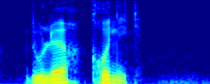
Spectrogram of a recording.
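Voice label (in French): "douleur chronique", French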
